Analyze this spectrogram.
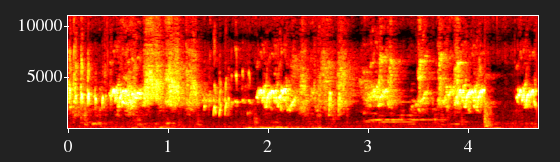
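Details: Several budgies chatter during a winter breakfast of boiled eggs and bread, giving bursts of bright warbling chirps with short pauses between, plus a brief low thud.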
